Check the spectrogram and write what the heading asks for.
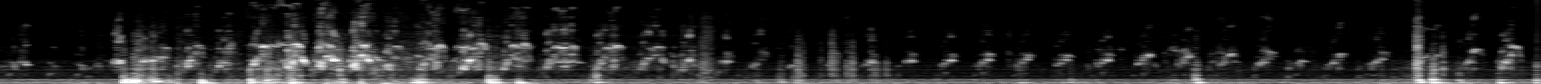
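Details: Wild male barn owl at a nest box coaxing a female to come inside: scraping and knocking sounds, then a run of quick, short chirping notes that softens and returns, with more scuffling near the end.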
